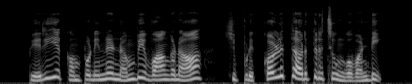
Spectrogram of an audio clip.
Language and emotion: Tamil, angry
